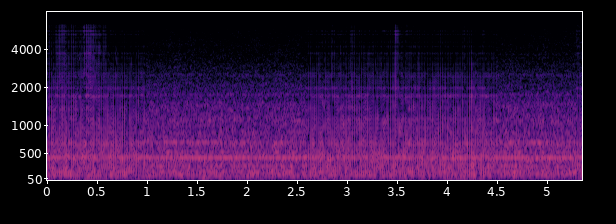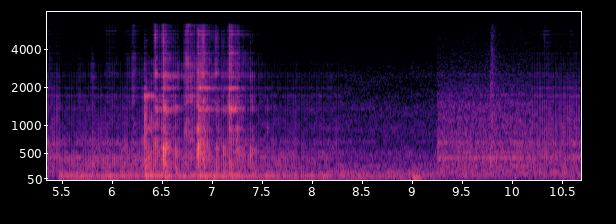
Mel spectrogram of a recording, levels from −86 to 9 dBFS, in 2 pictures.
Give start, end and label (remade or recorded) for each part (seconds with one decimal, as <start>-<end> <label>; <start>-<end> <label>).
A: 0.0-1.0 remade; 1.0-2.6 recorded; 2.6-4.5 remade; 4.5-5.3 recorded; 5.3-8.3 remade; 8.3-10.2 recorded; 10.2-10.7 remade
